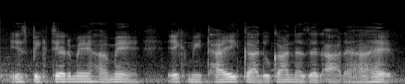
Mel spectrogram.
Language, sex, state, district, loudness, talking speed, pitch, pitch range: Hindi, male, Assam, Kamrup Metropolitan, -17 LUFS, 175 wpm, 110 Hz, 100-120 Hz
